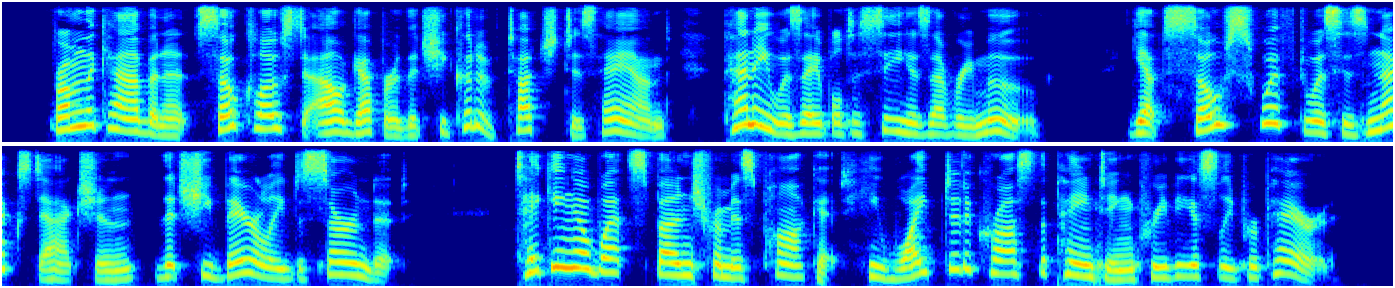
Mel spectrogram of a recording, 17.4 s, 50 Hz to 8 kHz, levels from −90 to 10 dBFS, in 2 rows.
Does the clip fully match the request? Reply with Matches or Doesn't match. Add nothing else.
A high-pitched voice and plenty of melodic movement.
Matches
